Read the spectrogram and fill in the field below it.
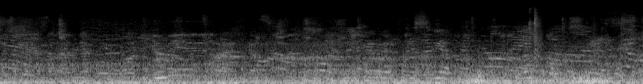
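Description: A train rumbles steadily along the tracks from inside a carriage.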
